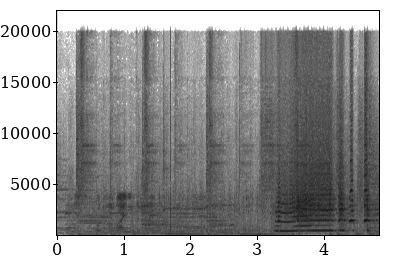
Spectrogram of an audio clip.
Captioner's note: moody rock music; steam siren wailing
